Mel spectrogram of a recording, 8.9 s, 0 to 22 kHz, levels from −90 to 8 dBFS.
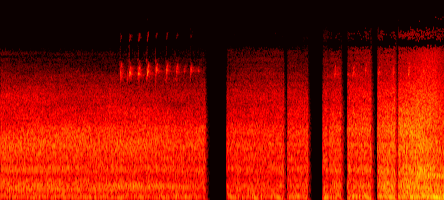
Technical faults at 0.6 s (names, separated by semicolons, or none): none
